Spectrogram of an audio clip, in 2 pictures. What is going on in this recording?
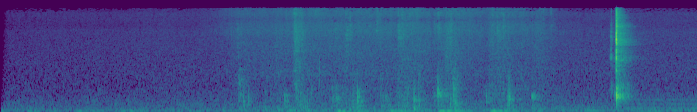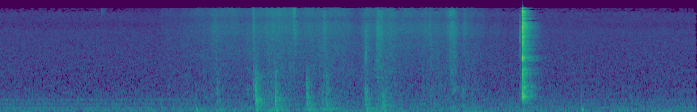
I walked to the first light switch and flipped it on. Then I walked to the other switch and turned that one on too.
